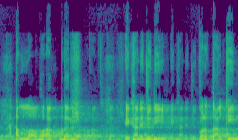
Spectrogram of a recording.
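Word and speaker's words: الله أكبر: দিলে কি হয়ে যাবে নামাজ ফাসেদ হয়ে যাবে আল্লাহু আকবারের শুরুতে আলিফ আকবারের শুরুতে আলিফ এখানে টান দিলে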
